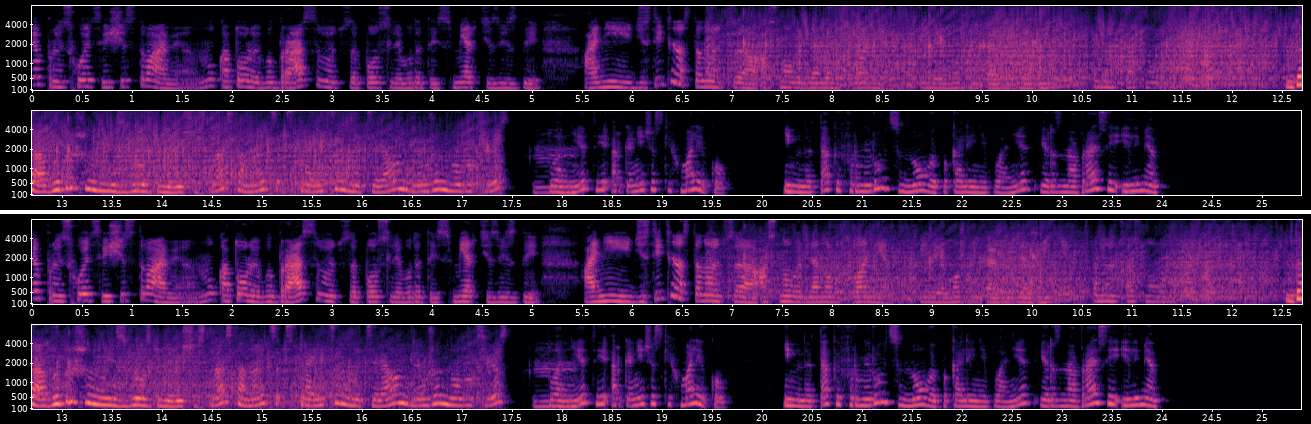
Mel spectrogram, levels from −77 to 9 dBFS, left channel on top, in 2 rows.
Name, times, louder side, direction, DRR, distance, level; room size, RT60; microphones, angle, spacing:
voice 1, 0.0-11.4 17.7-18.2, right 3 dB, 85° right, 1.3 m, -31 dB
sound 1, 6.7-17.4, left 3 dB, 35° left, 0.6 m, -32 dB
voice 2, 12.5-17.4 17.9-19.6 20.2-24.0, right 2 dB, 25° right, 0.6 m, -25 dB
2.7 x 2.4 x 2.3 m
head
